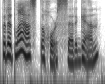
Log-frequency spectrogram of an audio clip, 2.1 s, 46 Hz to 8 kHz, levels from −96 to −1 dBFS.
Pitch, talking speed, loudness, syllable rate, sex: 225 Hz, 200 wpm, -17 LUFS, 4.7 syllables/s, female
